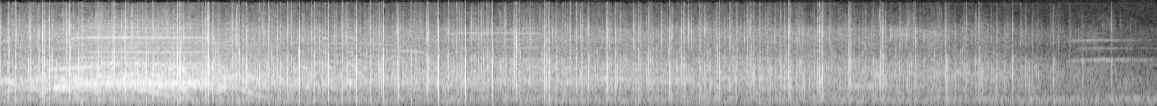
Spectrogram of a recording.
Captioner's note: cheers and applause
